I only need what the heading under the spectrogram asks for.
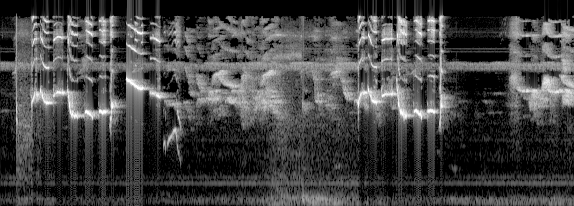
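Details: Oriental magpie-robin in lively, dense-phrased song used as a model for training other birds: bursts of clear whistles sliding downward, mixed with sharp rapid chips and trills, pausing briefly mid-clip before resuming; a steady low hum underneath.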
